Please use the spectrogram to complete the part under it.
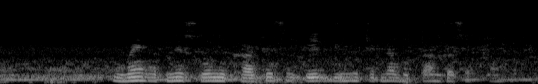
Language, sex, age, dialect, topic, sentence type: Hindi, male, 18-24, Kanauji Braj Bhasha, banking, question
